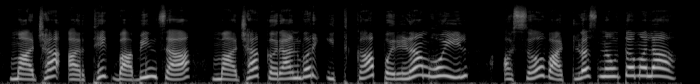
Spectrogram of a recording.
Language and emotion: Marathi, surprised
